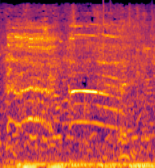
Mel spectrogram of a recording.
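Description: A rooster crowing once: one long call that rises at the start and is held for about a second, over the babble of a crowd.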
